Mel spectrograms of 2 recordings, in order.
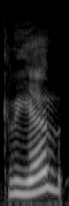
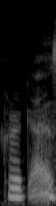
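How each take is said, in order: First: The name is said with an Afrikaans pronunciation. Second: The name is said with an English pronunciation. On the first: "in Afrikaans, it's" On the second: "and English, it's"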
